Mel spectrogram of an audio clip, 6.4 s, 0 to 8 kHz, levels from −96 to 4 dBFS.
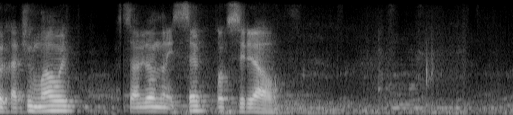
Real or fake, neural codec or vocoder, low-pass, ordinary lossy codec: fake; codec, 16 kHz, 1 kbps, X-Codec, HuBERT features, trained on general audio; 7.2 kHz; Opus, 24 kbps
